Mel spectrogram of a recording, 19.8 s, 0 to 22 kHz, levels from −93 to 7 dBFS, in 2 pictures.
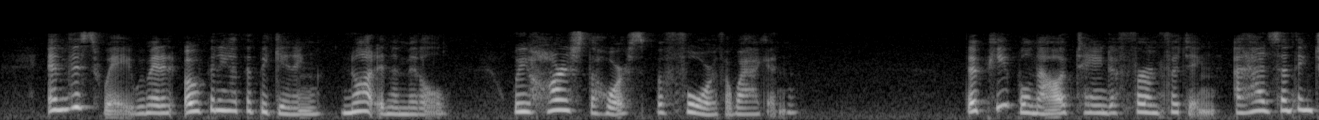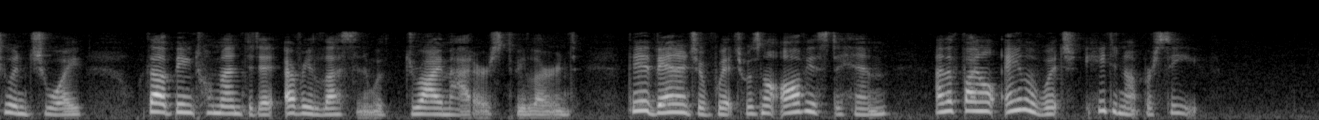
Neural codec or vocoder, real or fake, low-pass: none; real; 7.2 kHz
